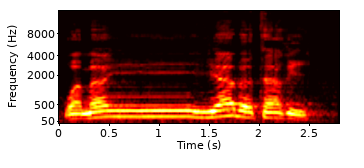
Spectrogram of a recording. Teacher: Wa man yabtaghi. Huruf ya-nya, makhrajnya di mana? Adalah di tengah lidah.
